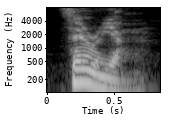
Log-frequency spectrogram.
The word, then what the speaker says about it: therian: The correct pronunciation is 'thee-ree-an,' but for practical purposes, in this video, we will say 'therian.'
